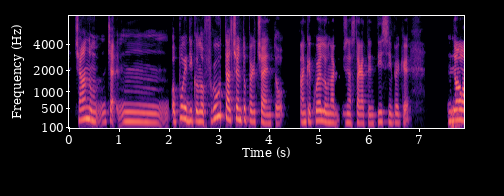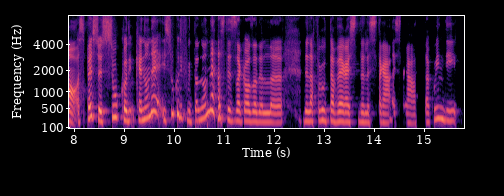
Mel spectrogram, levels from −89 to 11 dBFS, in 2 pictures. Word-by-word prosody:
c'hanno, 245 +2 +3
uhm, 200 -2 -4
cioè, - - -2
mhmm 200 -1 -2 0.4
oppure 255 +6 +2
dicono 210 -2 +1
frutta 275 +8 +2
al 245 - +4
100%, 205 -9 -1 0.2
anche 195 0 -3
quello 220 -1 +2
una 185 -1 -1
bisogna 185 0 -8
stare 175 0 0
attentissimi 180 +3 -6
perché 180 -1 -5 0.8
No! 225 +1 +5
Spesso 265 +7 +4
è 215 - +9
succo 240 +5 +2
di 215 0 +1
che 230 - +2
non 270 - +3
è 390 -6 +3
il 230 - -4
succo 370 - 0
di 295 - 0
frutta 220 -4 -6
non 260 +8 0
è 440 -3 +5
la 270 - +3
stessa 225 -5 0
cosa 205 -1 +1
del 195 -2 -1 0.4
della 210 0 +1
frutta 220 +1 -1
vera 200 0 +4
es 195 +1 -2
dell'estra 190 -1 -1
estratta, 185 0 -8
quindi. 230 -1 -3
210 Hz, 155 wpm, -22 LUFS, 195-235 Hz, 0.8 s, è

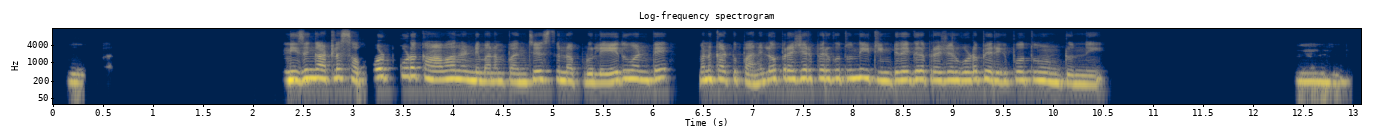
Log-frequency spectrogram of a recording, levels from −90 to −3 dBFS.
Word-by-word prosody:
Super. 185 -2 -10 1.8
నిజంగా 260 +4 +6
అట్లా 265 +2 -1
support 275 +7 0
కూడా 315 0 +2
కావాలండి. 240 -1 +3
మనం 200 0 -2
పని 195 -1 0
చేస్తున్నప్పుడు. 220 -5 -2
లేదు 215 +7 +1
అంటే 235 +2 0 0.4
మనకు 240 +1 +2
అటు 230 0 -7
పనిలో 190 +6 -2
ప్రెషర్ 255 0 +1
పెరుగుతుంది. 260 +1 +1
ఇటు 250 -3 -7
ఇంటి 215 +1 -1
దగ్గర 235 +1 +1
ప్రెషర్ 225 0 +1
కూడా 220 +1 +1
పెరిగిపోతూ 225 +1 -2
ఉంటుంది. 170 -4 -3 2.0
హ్మ్. 195 -2 -3
225 Hz, 110 wpm, -21 LUFS, 200-245 Hz, 2.0 s, నిజంగా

